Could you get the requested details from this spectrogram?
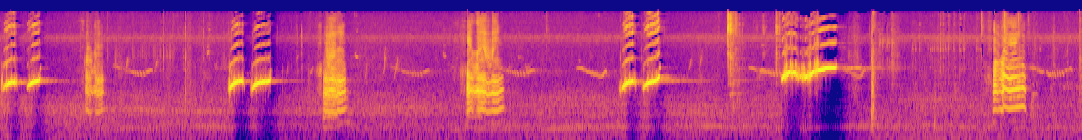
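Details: A ten-month-old male red-collared lorikeet, a talking pet, gives bright, sharply rising whistled chirps mixed with short, scratchy speech-like bursts, roughly every second or two, in a quiet room.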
